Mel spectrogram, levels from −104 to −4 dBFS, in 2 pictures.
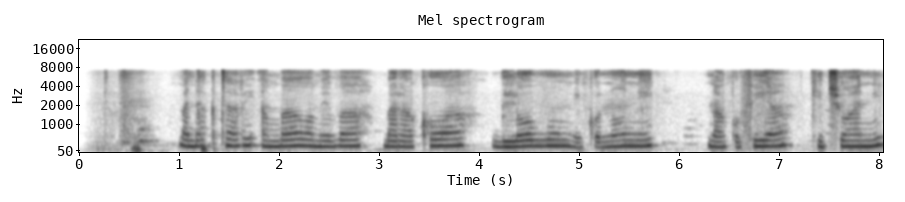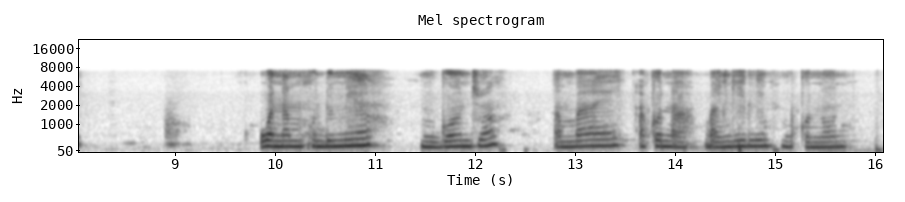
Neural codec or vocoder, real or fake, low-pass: none; real; 7.2 kHz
